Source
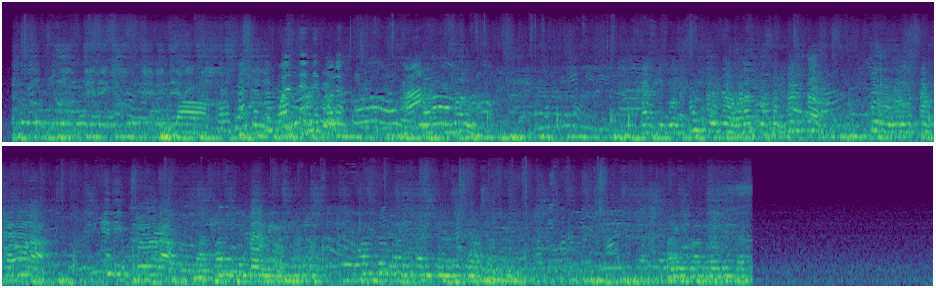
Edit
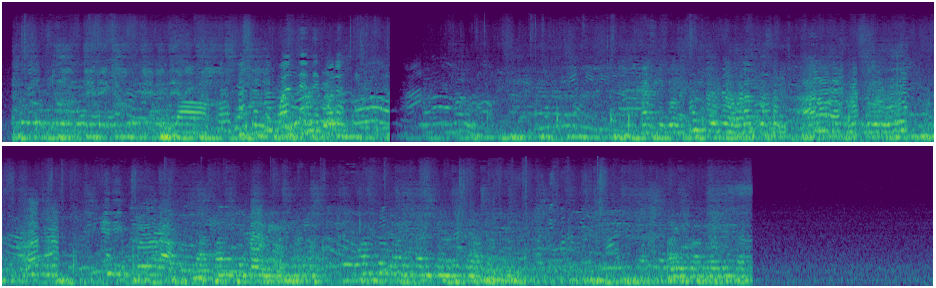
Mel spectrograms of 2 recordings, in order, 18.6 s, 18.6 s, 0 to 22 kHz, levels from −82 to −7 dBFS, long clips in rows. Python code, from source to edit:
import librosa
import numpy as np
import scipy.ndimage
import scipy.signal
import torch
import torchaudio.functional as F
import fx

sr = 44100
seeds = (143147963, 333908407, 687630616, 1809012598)

y = fx.edit(x, sr, fx.fade_in_span(start_s=3.87, length_s=1.73),
    fx.reverse_span(start_s=7.85, length_s=2.03), tone=tone)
